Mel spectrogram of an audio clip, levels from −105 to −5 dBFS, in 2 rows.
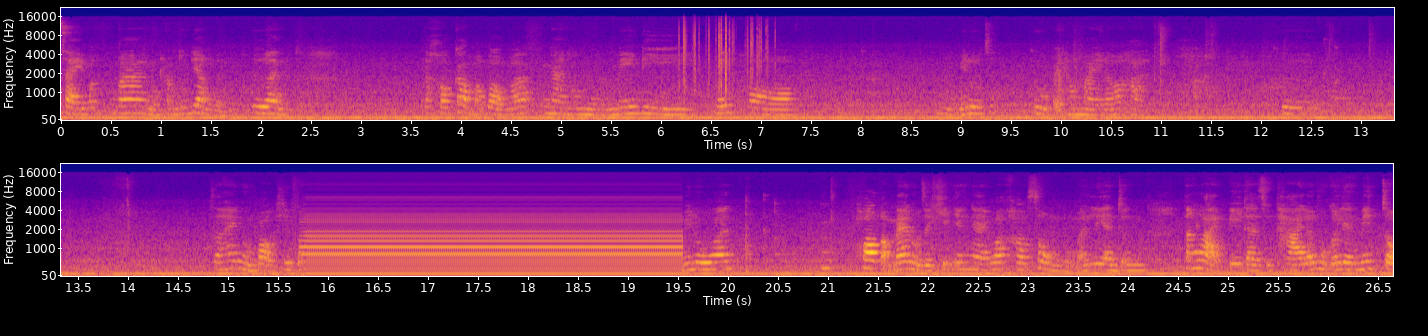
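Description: A worn cable, connector or control was most likely moved between 6.17 and 7.21 s, its contact resistance jumping about erratically. The result is cable scratch noise: dense, uneven crackling and rustling laid over the speech, fairly loud and only somewhat below it.

From 15.79 to 19.55 s the system froze while the audio hardware kept replaying the same ring buffer, a system hang loop. A 20 ms slice repeats exactly, close to 190 times, so the speech gives way to a steady 50 Hz buzz.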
